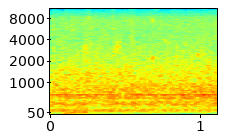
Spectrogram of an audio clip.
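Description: Water flowing steadily through a gate clogged by a beaver, a faint continuous trickling rush with no voices.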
